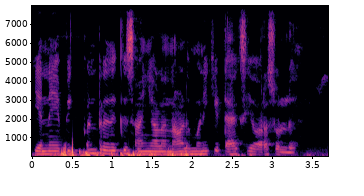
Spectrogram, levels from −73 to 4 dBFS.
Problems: constant background noise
